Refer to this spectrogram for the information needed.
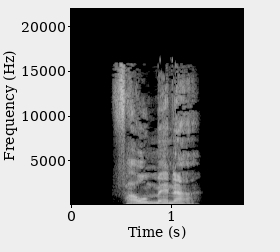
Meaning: nominative/accusative/genitive plural of V-Mann
- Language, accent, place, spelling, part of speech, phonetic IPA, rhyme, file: German, Germany, Berlin, V-Männer, noun, [ˈfaʊ̯ˌmɛnɐ], -aʊ̯mɛnɐ, De-V-Männer.ogg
